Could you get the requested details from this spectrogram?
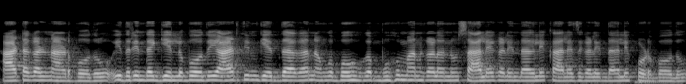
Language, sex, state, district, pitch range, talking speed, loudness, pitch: Kannada, female, Karnataka, Mysore, 175-195 Hz, 130 wpm, -20 LUFS, 185 Hz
